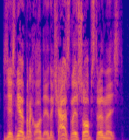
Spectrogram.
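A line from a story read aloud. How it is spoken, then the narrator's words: Yelling. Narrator (Russian): орал он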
